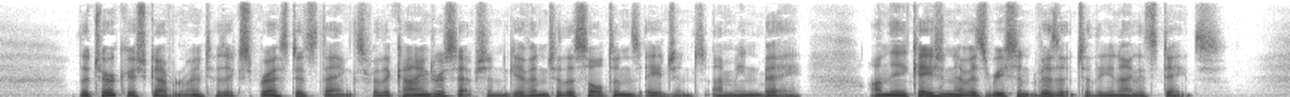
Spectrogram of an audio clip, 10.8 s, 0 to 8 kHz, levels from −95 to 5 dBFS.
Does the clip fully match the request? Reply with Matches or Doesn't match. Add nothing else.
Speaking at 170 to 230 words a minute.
Doesn't match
